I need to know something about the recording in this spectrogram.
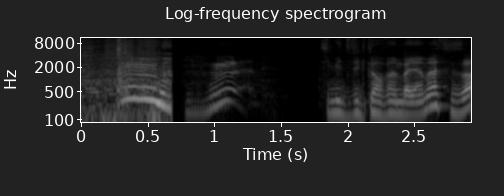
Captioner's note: grunting; grunting continues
